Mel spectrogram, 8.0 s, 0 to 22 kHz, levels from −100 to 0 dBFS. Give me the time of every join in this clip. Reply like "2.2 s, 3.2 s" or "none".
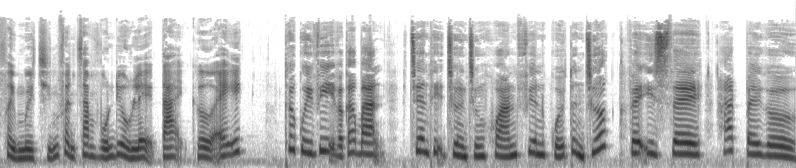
2.7 s, 6.2 s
